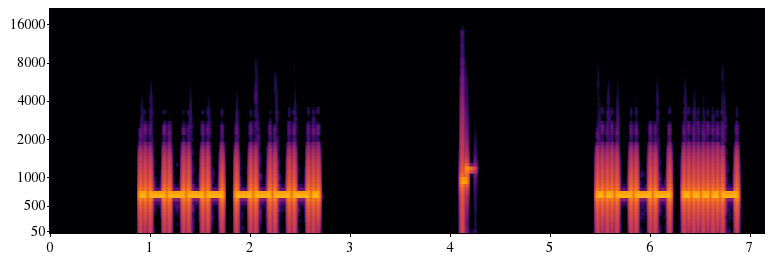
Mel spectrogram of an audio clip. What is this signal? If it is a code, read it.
Morse code, heard as a keyed tone, about 25 wpm, 700 Hz. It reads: 19 24
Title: Numbers - 2-Digit 25wpm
